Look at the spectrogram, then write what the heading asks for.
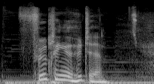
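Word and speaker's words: Völklinger Hütte: Germany was in the, and I have to pronounce it correctly because you're German, right? Yes. It's from Dubai, actually. enough. Weltkulturerbe Vöcklingerhütte.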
